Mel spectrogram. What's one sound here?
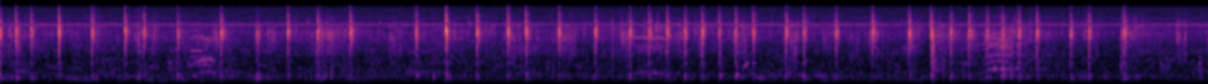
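A crowd of spectators claps and bangs noisemakers in quick, uneven beats.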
